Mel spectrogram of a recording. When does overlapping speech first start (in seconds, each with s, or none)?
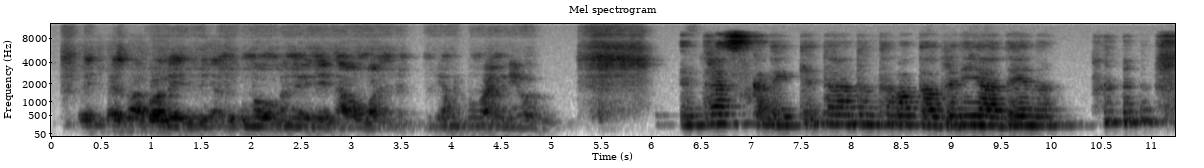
none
